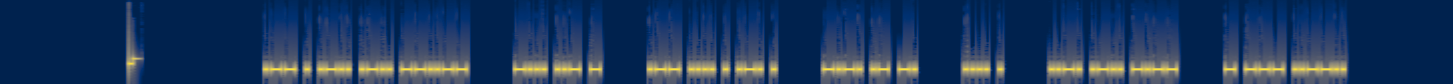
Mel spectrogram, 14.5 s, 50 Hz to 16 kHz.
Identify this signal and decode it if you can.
Morse code, heard as a keyed tone, about 36 wpm, 700 Hz. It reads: WELL, BUT WHERE CAN HE FLY TO?
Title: 2x Word-Spacing - Sentences from Top 500 Words - 35wpm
